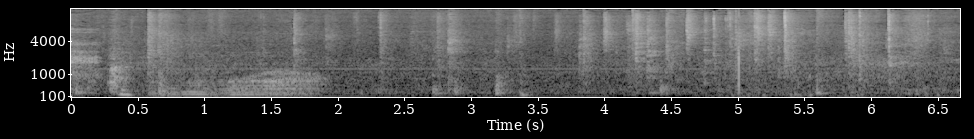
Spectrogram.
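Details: Rhodesian Ridgebacks playing with dog bubbles indoors; a low rumbling growl runs through the first two seconds, followed by scattered clicks, snaps and soft thumps as the dogs chase bubbles, with a person speaking faintly.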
